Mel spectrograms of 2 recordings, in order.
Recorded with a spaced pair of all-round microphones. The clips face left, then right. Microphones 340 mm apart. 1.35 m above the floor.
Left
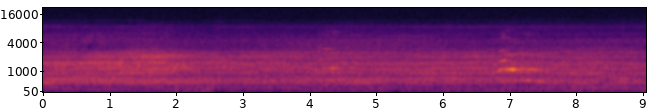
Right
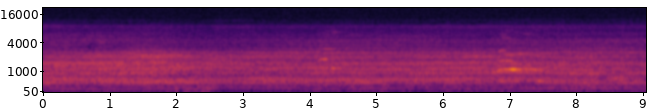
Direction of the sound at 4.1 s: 35° right (ahead or behind).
